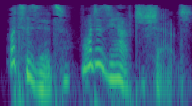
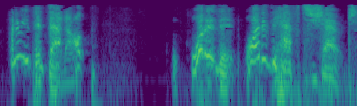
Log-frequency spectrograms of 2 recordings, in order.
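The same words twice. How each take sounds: First: Said in the usual way. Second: High hammed-up British accent; Queen's English impression. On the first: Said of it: "That's a different". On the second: Host retrying the Queen in a British accent. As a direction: squeak it out like a Python queen. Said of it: "it's the Queen's English".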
